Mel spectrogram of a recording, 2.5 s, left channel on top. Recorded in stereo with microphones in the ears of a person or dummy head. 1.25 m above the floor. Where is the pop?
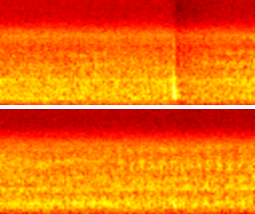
I don't hear a pop.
